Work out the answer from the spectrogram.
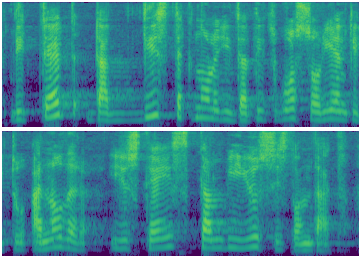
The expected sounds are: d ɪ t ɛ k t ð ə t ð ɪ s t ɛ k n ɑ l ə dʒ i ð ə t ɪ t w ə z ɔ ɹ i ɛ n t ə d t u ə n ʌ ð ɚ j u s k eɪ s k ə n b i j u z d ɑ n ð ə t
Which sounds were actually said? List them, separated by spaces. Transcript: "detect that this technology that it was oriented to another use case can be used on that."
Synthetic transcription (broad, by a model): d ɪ t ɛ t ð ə t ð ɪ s t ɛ k n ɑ l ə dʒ i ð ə t ɪ t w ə s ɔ ɹ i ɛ n t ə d t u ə n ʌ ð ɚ j u s k eɪ s k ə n b i j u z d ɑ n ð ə t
